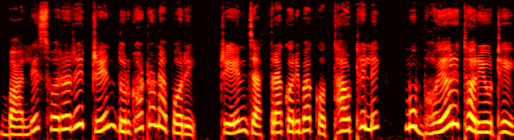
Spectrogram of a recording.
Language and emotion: Odia, fearful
